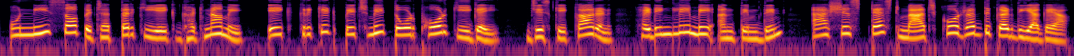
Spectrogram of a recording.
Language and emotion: Hindi, neutral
